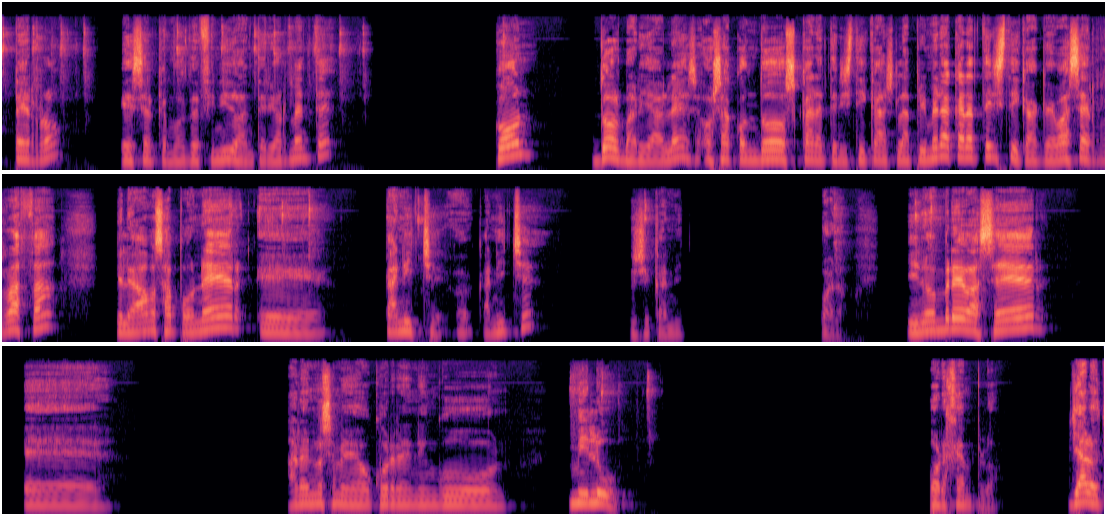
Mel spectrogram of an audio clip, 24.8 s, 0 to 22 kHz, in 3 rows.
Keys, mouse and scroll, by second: 0.0-3.4 typing, 10.8-15.0 typing, 20.4-22.0 typing.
